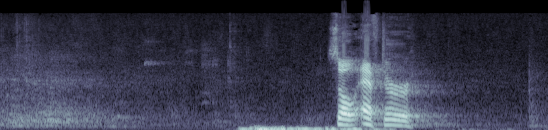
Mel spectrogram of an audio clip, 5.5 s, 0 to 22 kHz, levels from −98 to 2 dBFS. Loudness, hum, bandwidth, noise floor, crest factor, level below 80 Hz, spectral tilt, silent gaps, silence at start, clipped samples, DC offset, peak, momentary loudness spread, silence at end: -17 LUFS; none; 14.5 kHz; -55 dBFS; 22 dB; -30 dBFS; -4.5 dB/octave; none; 0 s; under 0.1%; under 0.1%; 0 dBFS; 25 LU; 1.2 s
